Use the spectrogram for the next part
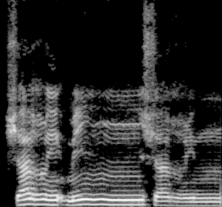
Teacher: Kemudian di sini gunnah. Nun tasydid gunnah. Jadi ditahan, dengung.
